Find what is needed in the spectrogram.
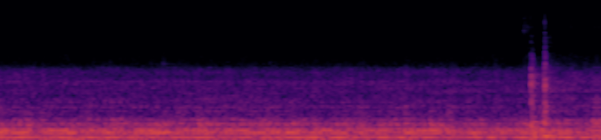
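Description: Steady low machine hum filling a small room, with a couple of light clicks near the end as tarot cards are handled.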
